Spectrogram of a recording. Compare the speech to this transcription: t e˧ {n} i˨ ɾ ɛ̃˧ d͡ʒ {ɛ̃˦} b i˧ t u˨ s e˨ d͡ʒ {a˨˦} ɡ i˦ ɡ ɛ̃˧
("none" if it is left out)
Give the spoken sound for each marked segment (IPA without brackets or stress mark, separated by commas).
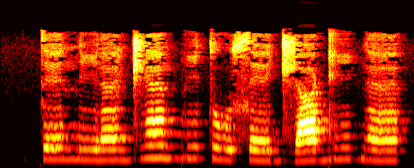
n, ɛ̃˦, a˨˦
